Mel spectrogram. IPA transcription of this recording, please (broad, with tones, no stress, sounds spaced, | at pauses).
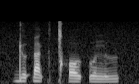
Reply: ɖ ɯ˥ ʔ ɽ a˩˧ k ǀʰ ɔ˥ ʊ̯ ʔ ʊ˥˧ n ɯ˥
